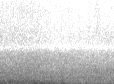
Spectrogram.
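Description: Busy city street ambience: a steady, dense wash of traffic and crowd noise, with faint voices of passers-by in the first second.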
